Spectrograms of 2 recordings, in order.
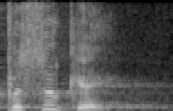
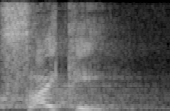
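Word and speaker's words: psuche (ψυχή): And when he uses the word mind, he's using the Greek word, I'll pronounce it in the Greek way first, psuche. You call it psyche. That's the way we would normally transliterate it into English.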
